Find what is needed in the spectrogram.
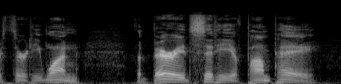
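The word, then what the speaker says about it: Pompeii: of Fame the buried city of Pompei they pronounce it Pompei I always had an idea that you went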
